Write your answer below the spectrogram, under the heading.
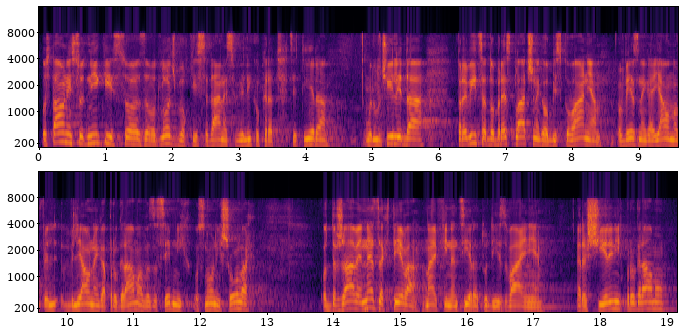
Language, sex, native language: Slovenian, male, Slovenian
